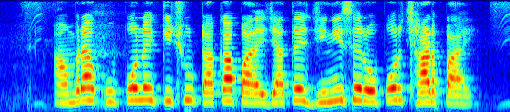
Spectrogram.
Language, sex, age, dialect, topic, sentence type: Bengali, male, 25-30, Western, banking, statement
